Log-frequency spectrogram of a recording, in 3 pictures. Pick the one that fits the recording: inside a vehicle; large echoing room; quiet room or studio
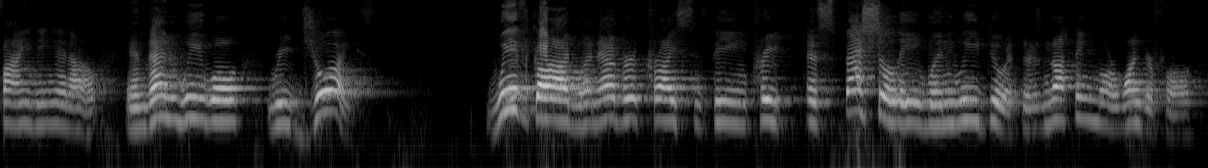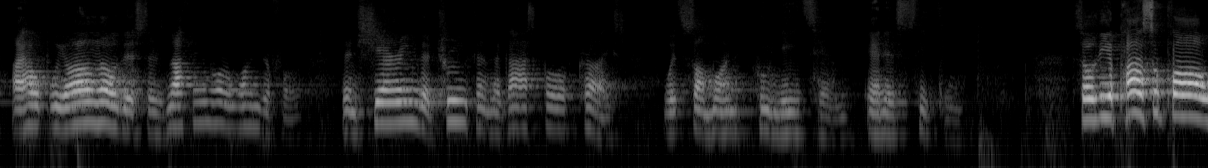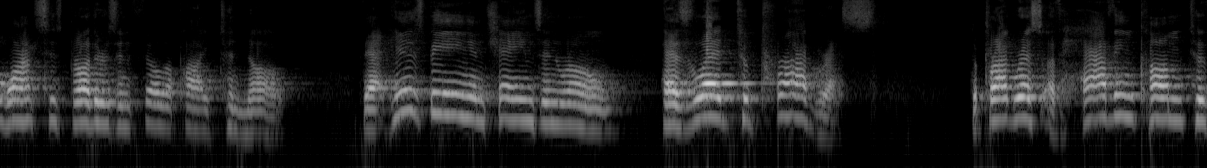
large echoing room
